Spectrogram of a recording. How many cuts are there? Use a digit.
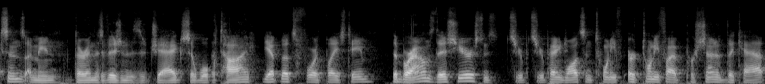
6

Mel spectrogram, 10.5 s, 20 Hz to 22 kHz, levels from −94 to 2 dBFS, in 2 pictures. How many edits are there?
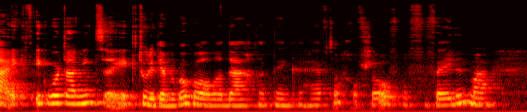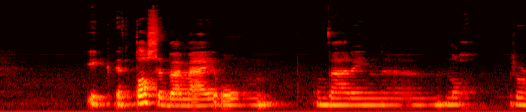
1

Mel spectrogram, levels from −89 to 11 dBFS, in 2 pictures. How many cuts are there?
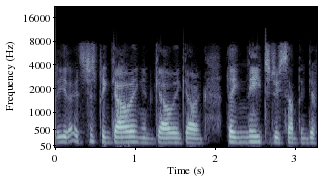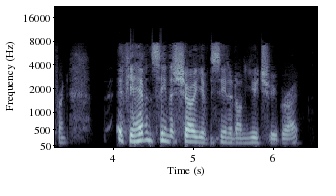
2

